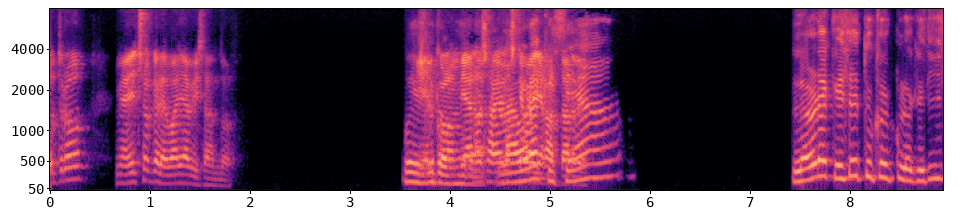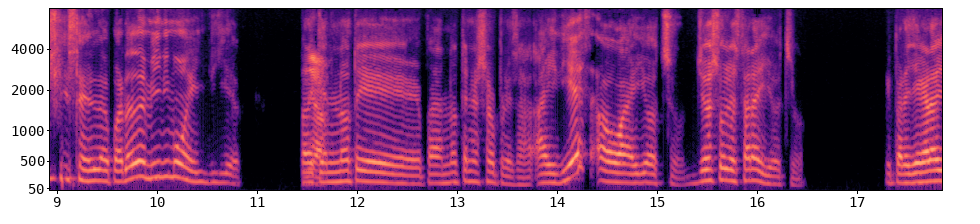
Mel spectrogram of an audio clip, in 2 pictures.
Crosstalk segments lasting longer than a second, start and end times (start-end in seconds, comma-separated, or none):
3.6-5.4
